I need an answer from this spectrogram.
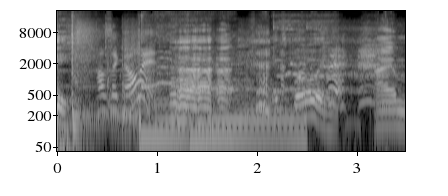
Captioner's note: chuckling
